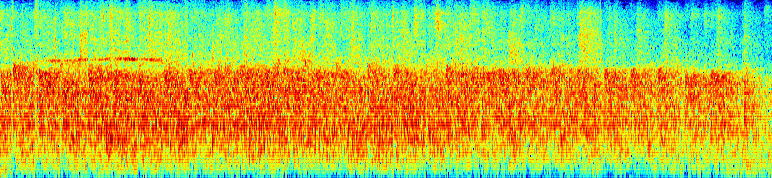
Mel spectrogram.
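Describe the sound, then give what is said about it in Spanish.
A crowd applauds a businessman loudly and steadily, a dense wash of many hands clapping that holds for several seconds and starts to thin slightly at the end, with no voices over it. “Así que vamos a darle un fuerte aplauso al empresario”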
